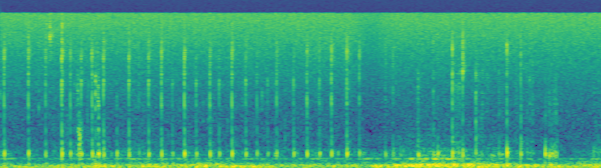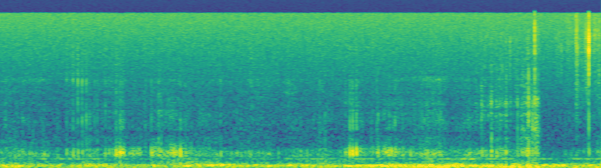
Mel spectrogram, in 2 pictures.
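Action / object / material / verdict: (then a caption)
tap / suede leather lace-up boot / suede leather / none. Fingernails tap the heel and scratch the upper of a burgundy suede leather lace-up boot. Quick, soft taps come fast over a deep, steady low rumble, giving way to slower brushing scratches.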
